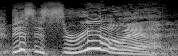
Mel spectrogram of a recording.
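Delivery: high, loud, slow laughing wonder; overwhelmed joy at the welcome; amazed laughing. Retold or imitated. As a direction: marvel out loud through a laugh. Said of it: "I was like".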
